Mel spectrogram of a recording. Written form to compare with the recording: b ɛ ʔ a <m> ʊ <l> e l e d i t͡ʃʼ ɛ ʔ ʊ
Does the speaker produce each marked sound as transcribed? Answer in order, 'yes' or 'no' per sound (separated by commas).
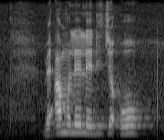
yes, yes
